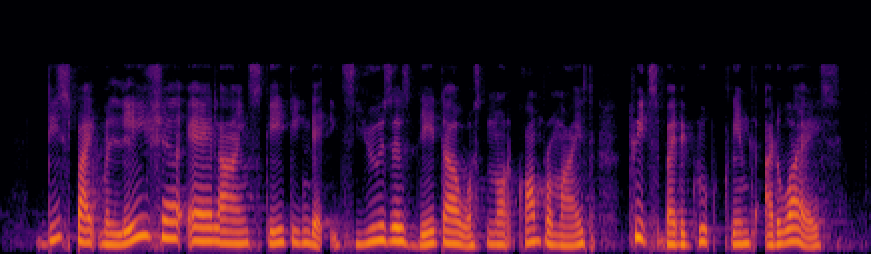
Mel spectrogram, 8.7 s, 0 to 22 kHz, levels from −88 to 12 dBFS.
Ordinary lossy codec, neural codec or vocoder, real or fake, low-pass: none; codec, 16 kHz, 6 kbps, DAC; fake; none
